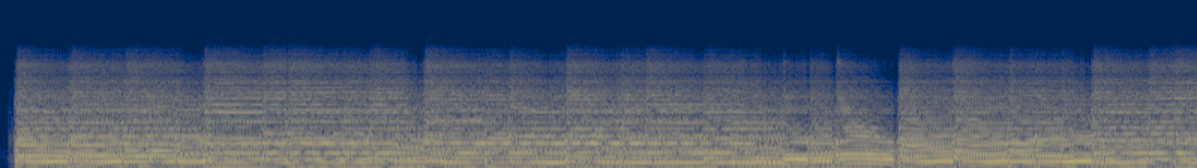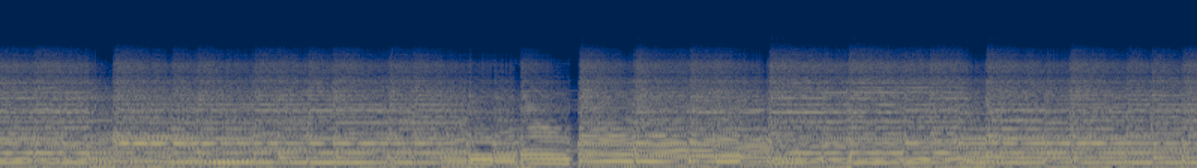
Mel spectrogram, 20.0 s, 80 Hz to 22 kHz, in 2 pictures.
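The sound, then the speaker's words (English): A Sunn Origin 20 guitar amplifier plays its normal input alone as a heavily distorted electric guitar with a low, dark tone. Sustained chords ring out and shift steadily at a constant loud level. “Now, the Origin 20 only actually has one input, but the tilt control allows the same functionality with blending the two channel sounds together. For example, here's what your normal input would sound like on its own.”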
